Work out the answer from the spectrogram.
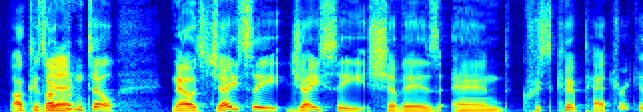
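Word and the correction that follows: Chasez: It says Chavez. It's S in his name. It's Chazez, isn't it? – Chazez or Chavez? – It's C-H-A-S-E-Z. – Oh, okay then. Oh, Chazez. Yeah. Okay then.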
